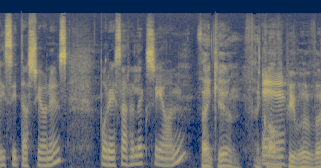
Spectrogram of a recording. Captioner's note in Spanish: Hablando ingl\s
